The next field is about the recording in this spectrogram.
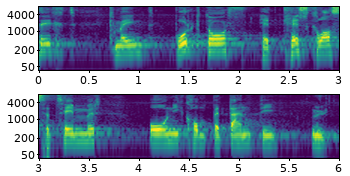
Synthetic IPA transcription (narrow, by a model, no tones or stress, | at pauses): ɪχt̪ | kmɛɪntb̥ʊɾkd̥̪ɔɾfhɛt̪kʰɛskχlɑsət͡sɪmːəɾ | oːnikʰɔmpɛt̪æntilyt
